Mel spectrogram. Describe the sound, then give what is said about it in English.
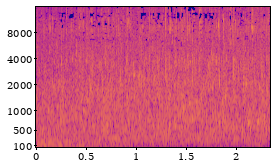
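Gently flowing pond water trickles and burbles steadily, a continuous soft wash with small bright splashes, fairly quiet, with no voices. “The water bobs brighter.”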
